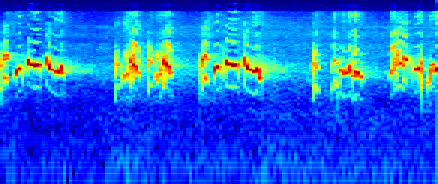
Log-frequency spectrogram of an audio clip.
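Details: Sooty-headed bulbul (kutilang), a lively, noisy (gacor) lure call used to attract birds: loud bubbly chirping phrases, each a quick cluster of warbled notes, repeated about every half second with short gaps.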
